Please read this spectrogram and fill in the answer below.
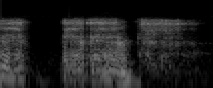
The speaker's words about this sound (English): But allow me to clear my throat before I ask this question.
